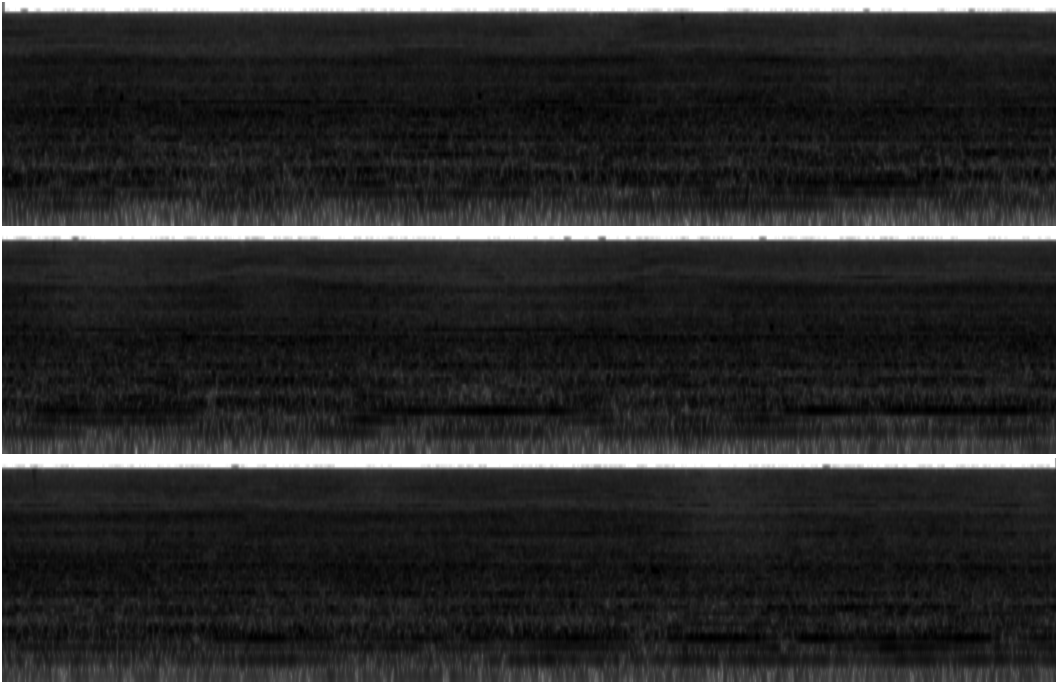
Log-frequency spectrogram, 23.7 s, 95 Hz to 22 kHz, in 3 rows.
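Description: A 1985 Hoover Turbopower U2196 vacuum cleaner runs steadily and loudly throughout, a continuous motor whine and airflow roar with no talk over it.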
